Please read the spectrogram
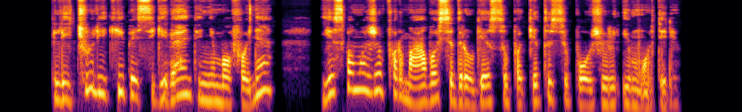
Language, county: Lithuanian, Vilnius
